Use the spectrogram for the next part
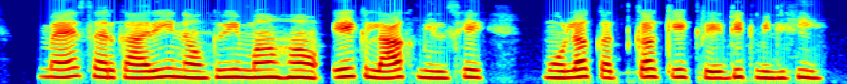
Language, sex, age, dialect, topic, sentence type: Chhattisgarhi, female, 18-24, Western/Budati/Khatahi, banking, question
